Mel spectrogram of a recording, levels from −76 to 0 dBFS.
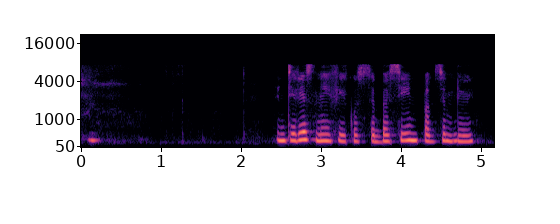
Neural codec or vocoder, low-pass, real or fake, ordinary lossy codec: codec, 16 kHz, 1.1 kbps, Voila-Tokenizer; none; fake; none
